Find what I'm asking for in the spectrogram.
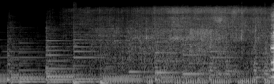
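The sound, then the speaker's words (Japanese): Takoyaki and grilled squid sizzle on a food stall griddle in a bright, steady hiss, heard together with music that has sustained tonal notes. “らっしゃいらっしゃい。おいしいたこ焼きいかがっすか。香ばしいイカ焼きもあるよ。”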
